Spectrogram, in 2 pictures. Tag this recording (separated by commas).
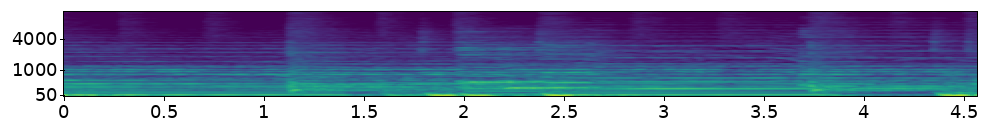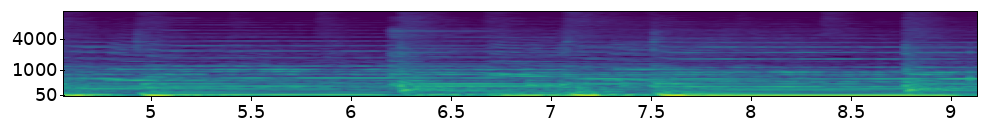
inside a large room or hall, Music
